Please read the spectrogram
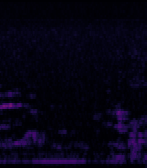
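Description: Near silence: faint room tone with a low steady hum that fades about halfway through.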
